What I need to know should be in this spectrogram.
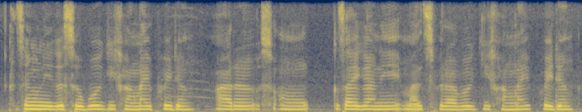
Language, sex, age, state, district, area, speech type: Bodo, female, 30-45, Assam, Baksa, rural, spontaneous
